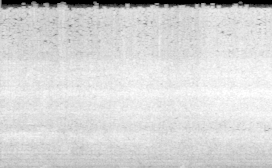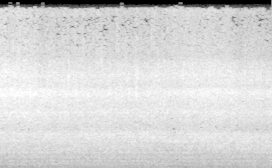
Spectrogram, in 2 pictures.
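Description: Dishes clink softly in a sink.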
